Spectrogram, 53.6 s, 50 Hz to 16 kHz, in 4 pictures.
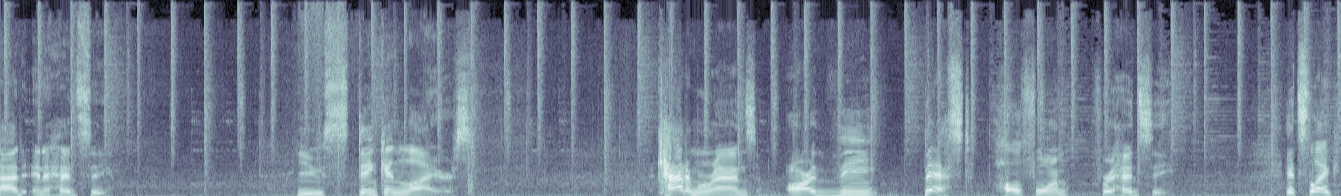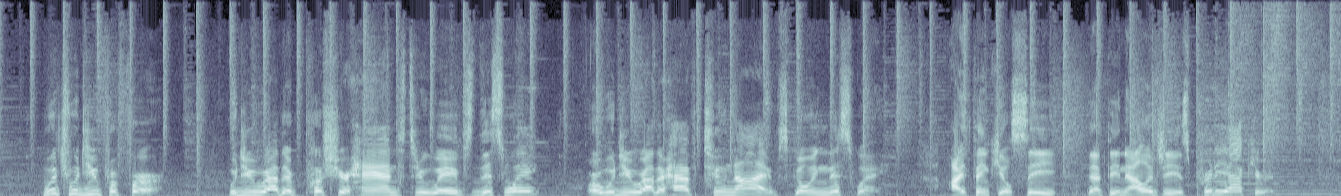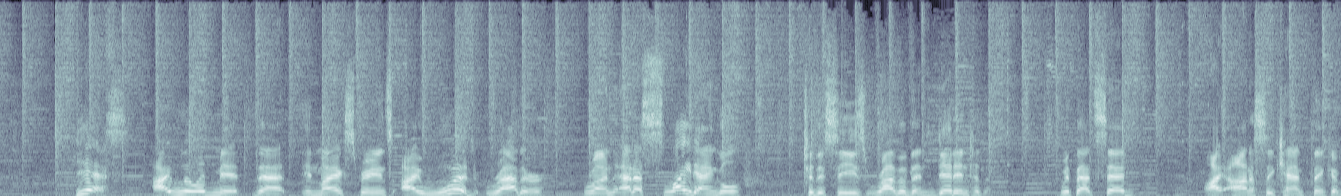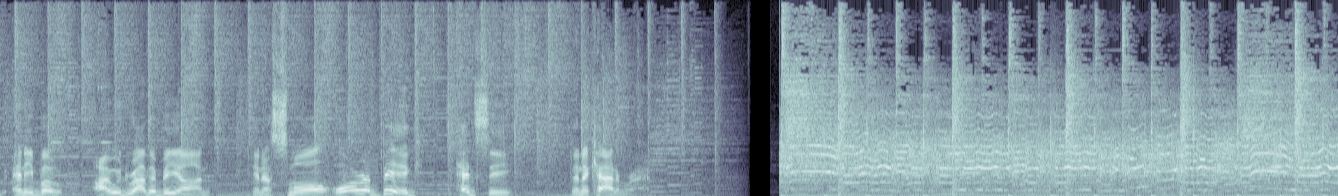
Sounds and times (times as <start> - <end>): Speech: 0.0 - 1.2, 3.0 - 4.8, 6.6 - 11.7, 12.9 - 15.0, 15.7 - 22.3, 22.9 - 26.2, 27.6 - 34.2, 34.9 - 36.8, 37.4 - 38.2, 38.8 - 45.4, 46.0 - 46.8
Music: 0.0 - 53.6.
